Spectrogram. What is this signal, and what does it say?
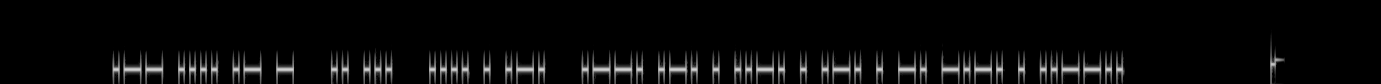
Morse code, heard as a keyed tone, about 22 wpm, 700 Hz. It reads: WHAT IS HER PREFERENCE?
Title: Sentences from Top 1500 Words 22wpm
